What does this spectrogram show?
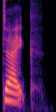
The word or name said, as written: dike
